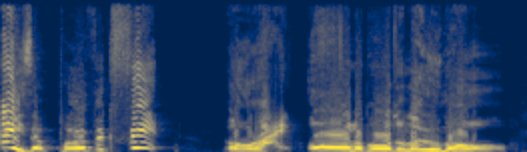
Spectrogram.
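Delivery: loud, high conductor's cry; jubilant chauffeur's call. Acted. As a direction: call everyone aboard with gusto. Chauffeur calls all aboard.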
